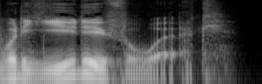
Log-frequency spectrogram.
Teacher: And I've even emphasized the word you, and I've used a certain intonation over the top of that too.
